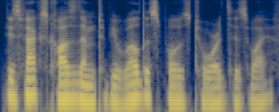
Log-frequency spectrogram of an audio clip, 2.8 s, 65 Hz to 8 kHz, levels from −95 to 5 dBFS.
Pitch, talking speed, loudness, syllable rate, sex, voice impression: 110 Hz, 235 wpm, -20 LUFS, 5.8 syllables/s, male, masculine, adult-like, tensed, weak, slightly dark, soft, slightly raspy, cool, intellectual, calm, slightly friendly, reassuring, slightly wild, kind, modest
